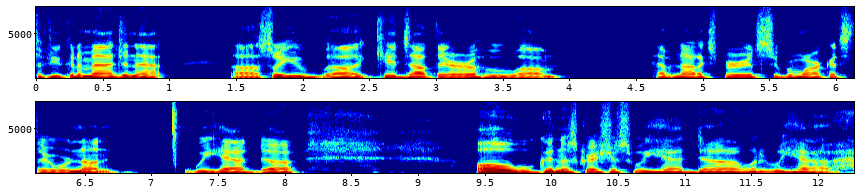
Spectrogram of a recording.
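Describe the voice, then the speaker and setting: Mellow-voiced New man chatting live. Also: medium pitch, measured pace, no room sound, clean studio sound. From New York. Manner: rambling, folksy, many fillers. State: tail end of a head cold. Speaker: host of a live broadcast. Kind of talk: casual livestream talk. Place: his home in the South.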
